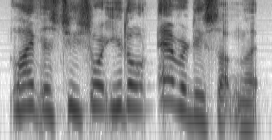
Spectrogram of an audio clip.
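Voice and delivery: put-on urgent, upset lecture to a young man; retold angry scolding. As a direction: scold him, re-enacting your anger. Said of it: "I got angry with him".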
